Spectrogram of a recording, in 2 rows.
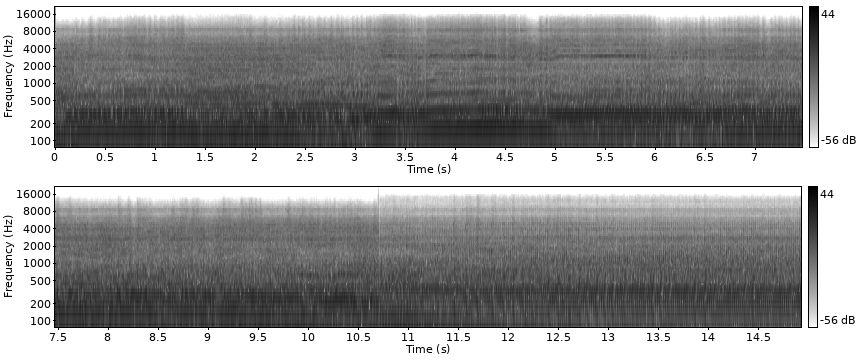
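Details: Suzuki RM85 two-stroke dirt bike bogging again after wheelies: a strong high rev, then around ten seconds the pitch sags to a low, flat drone under throttle; the owner suspects the carb, overheating or not revving fully in each gear, all unconfirmed.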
